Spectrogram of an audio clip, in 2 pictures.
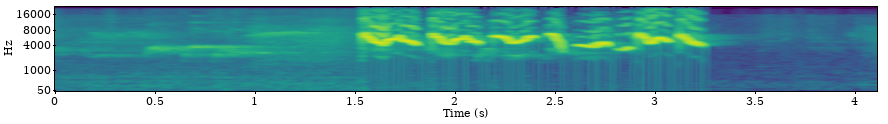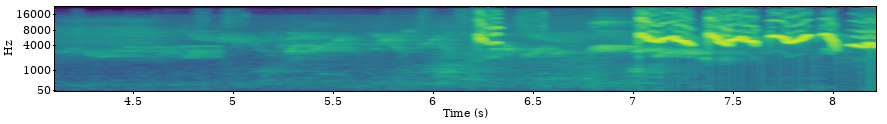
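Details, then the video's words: Warbling white-eye singing the 'líu đấu' fighting song style, used to fire up and train white-eyes: two bursts of very high, rapid, wavy whistled notes, about three per second, separated by a quiet gap. "Vành khuyên líu đấu. Khuyên líu kích bổi. Kích lửa vành khuyên líu đấu"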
